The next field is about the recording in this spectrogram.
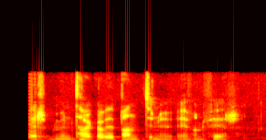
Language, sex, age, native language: Icelandic, male, 30-39, Icelandic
